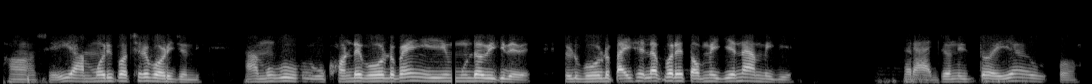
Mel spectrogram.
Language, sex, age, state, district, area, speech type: Odia, male, 18-30, Odisha, Jagatsinghpur, rural, conversation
